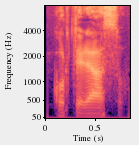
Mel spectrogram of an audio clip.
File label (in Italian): "cortelazo", dialetto veneto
